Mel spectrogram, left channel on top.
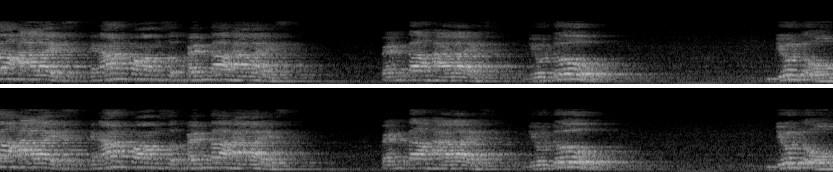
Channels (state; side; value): normal; both; correlation 0.38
